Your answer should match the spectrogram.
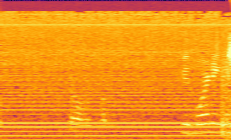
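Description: Faint, steady electrical mains hum: a low buzzing drone made of several steady tones.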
